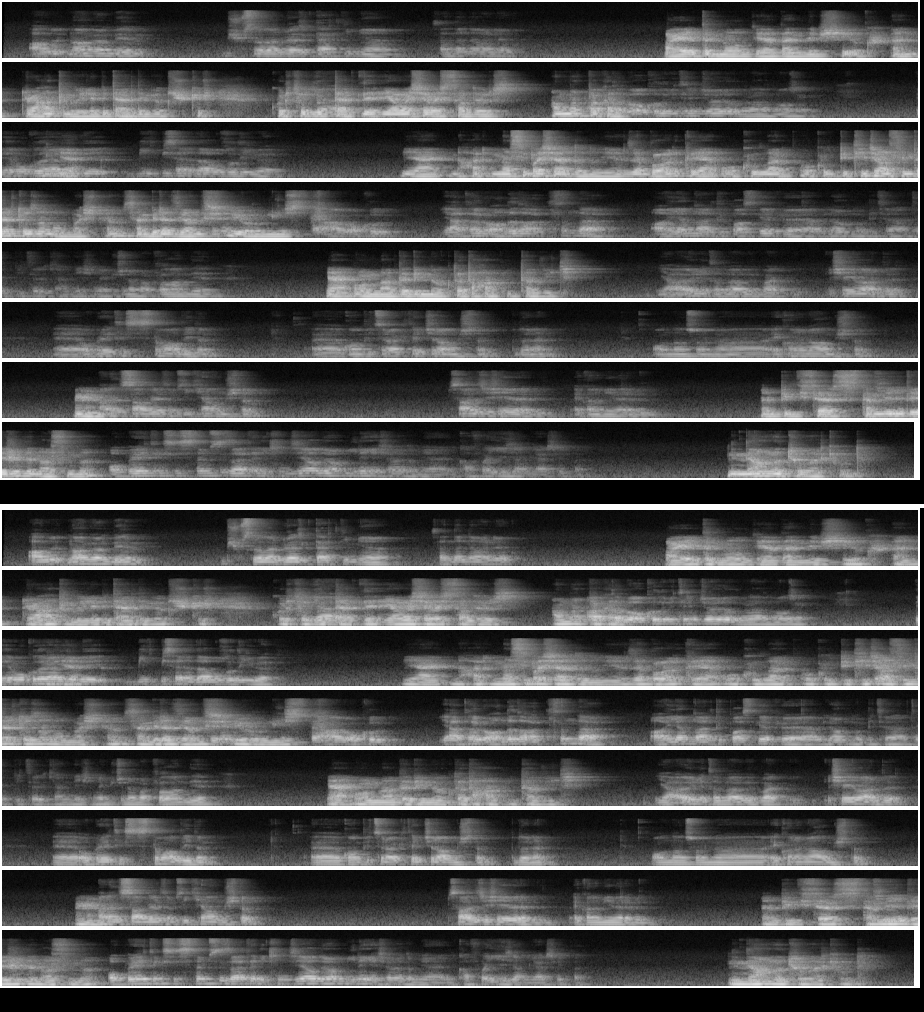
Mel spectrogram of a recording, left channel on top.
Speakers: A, on the right; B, on the left.
A: Abi ne yapıyorsun? Benim şu sıralar birazcık dertliyim ya. Senden ne var ne yok?
B: Hayırdır ne oldu ya bende bir şey yok. Ben rahatım öyle bir derdim yok şükür. Kurtulduk
A: Ya
B: dertleri yavaş yavaş salıyoruz. Anlat
A: abi
B: bakalım.
A: tabii okulu bitirince öyle olur abi ne olacak? Benim okul
B: Ya
A: herhalde bir, bir, bir sene daha uzadı gibi.
B: ya ha- nasıl başardın onu ya? Za- Bu arada ya okullar okul bitince asıl dert o zaman başlıyor ama sen biraz yanlış
A: Benim
B: yorumluyorsun.
A: işte abi okul ya tabii onda da haklısın da ailem de artık baskı yapıyor ya biliyor musun? Bitir artık bitir kendi işine gücüne bak falan diye.
B: Yani onlar da bir noktada haklı tabii ki.
A: Ya öyle tabii abi bak şey vardı. E, operating sistem aldıydım. E, computer architecture almıştım bu dönem. Ondan sonra ekonomi almıştım.
B: Hı.
A: Analiz algoritması 2 almıştım. Sadece şeyi verebildim. Ekonomiyi verebildim.
B: Yani bilgisayar sistemleri
A: Ki
B: verirdin aslında.
A: operating systems'i zaten ikinciye alıyorum. Yine geçemedim yani. Kafayı yiyeceğim gerçekten.
B: Ne ne anlatıyorlar ki orada?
